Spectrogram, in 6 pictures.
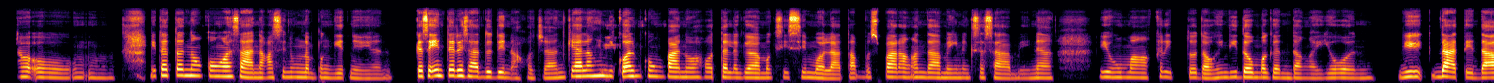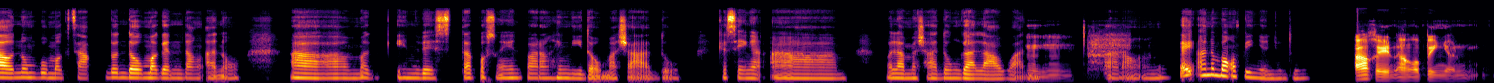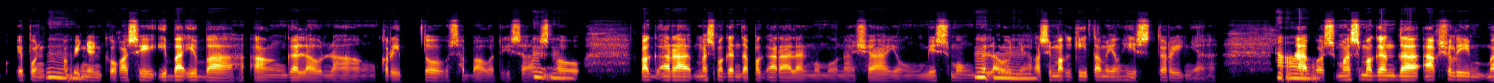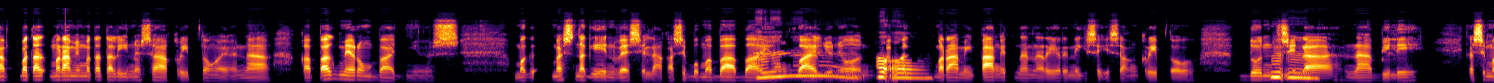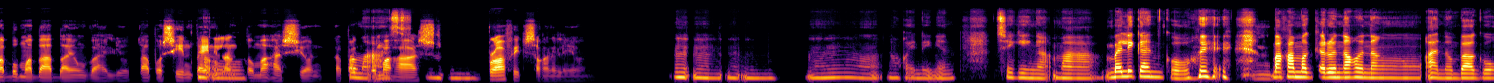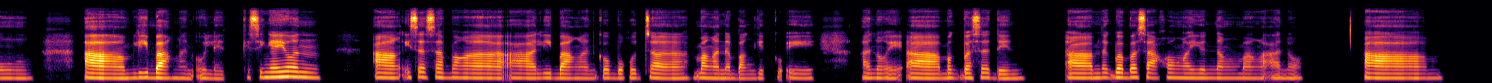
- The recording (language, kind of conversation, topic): Filipino, unstructured, Bakit mo gusto ang ginagawa mong libangan?
- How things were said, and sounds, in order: gasp; laugh; tapping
